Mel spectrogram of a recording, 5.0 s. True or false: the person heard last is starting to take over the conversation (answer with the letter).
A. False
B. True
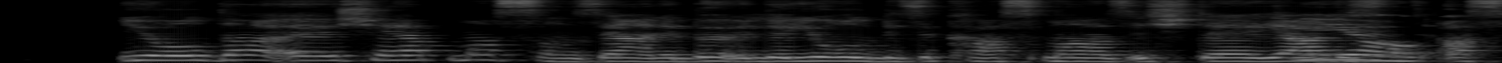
A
